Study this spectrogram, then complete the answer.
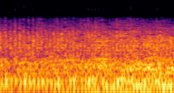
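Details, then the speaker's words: UTB tractor, rebuilt engine with new camshaft and oil pump, reducer in low range in fifth gear after rebuild with new bearings, PTO shaft, seals, planetary gears. Steady diesel drone, no grinding or knocking, barely noticeable whine; reducer healthy. "Deci cam așa se aude cu reductorul pe mic. Deci cam așa se aude. Se aude foarte puțin, oricum schimbă un pic mers."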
